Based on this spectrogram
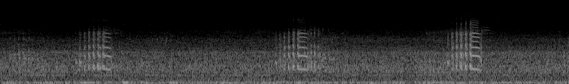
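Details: Sandhill cranes calling near Grantsburg, Wisconsin at a prairie homestead: three rattling, bugled bursts spaced roughly two seconds apart, each a rolling trill, with steady low rumble behind.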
